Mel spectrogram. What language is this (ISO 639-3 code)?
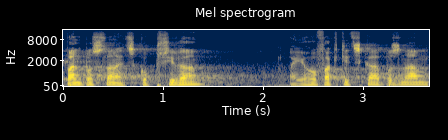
ces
